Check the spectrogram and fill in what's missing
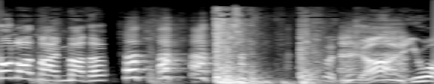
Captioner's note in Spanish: riendo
